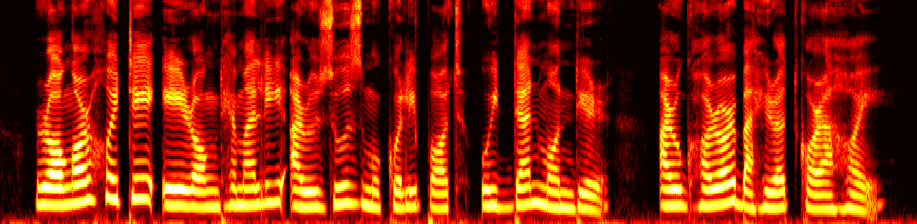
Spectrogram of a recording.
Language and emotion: Assamese, neutral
